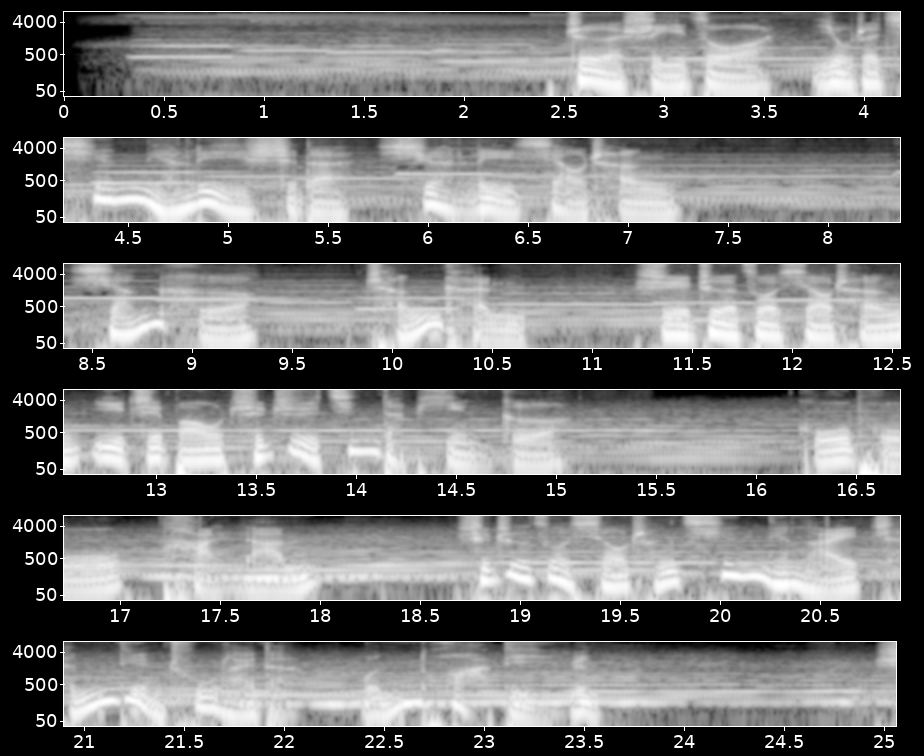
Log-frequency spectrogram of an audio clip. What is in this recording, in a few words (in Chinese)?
男 纪录片; 襄城记忆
